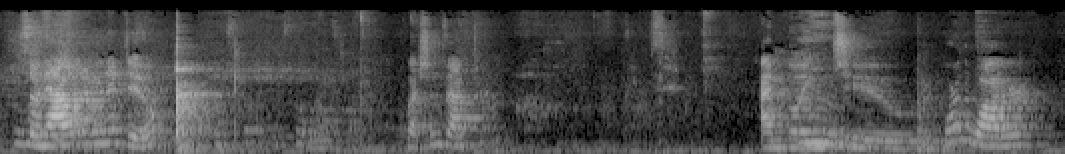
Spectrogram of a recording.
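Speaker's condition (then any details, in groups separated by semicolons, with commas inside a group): No condition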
